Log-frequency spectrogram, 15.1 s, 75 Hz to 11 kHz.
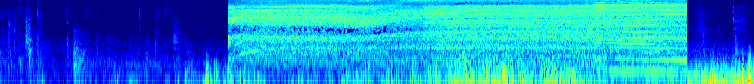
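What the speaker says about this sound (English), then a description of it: "we cut a piece of sliver right off" A power tool cuts a sliver off a Mercedes M103 throttle body, starting abruptly with a loud, steady, high-pitched grinding whine that holds for about nine seconds, then cuts off sharply, with quiet shop noise before and after.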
